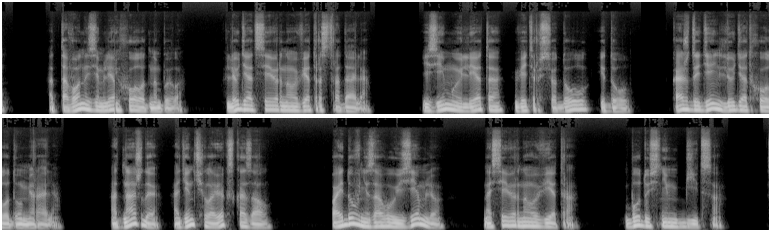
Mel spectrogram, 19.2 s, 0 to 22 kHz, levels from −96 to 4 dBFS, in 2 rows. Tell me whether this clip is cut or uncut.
cut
